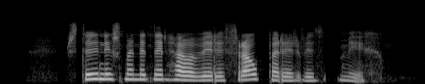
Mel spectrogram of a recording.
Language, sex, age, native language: Icelandic, female, 40-49, Icelandic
